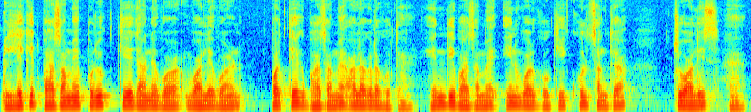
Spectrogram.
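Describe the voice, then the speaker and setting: A man gives a grammar lesson in a warm, mellow voice at a middling pitch. He reads his notes at an even, steady rate and names the letters one by one. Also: moderate pace. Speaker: teacher.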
